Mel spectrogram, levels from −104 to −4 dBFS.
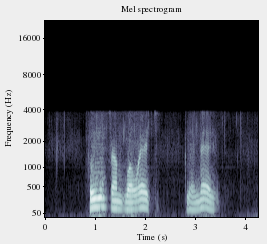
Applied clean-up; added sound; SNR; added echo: neural separator model SepFormer WHAMR!.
